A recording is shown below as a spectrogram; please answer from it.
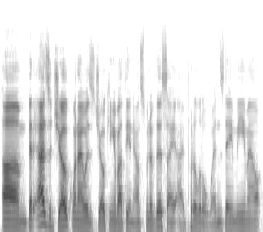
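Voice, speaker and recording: A man's voice: medium pitch, fairly even intonation, quick pace, fairly bright tone, clear, resonant tone. A man casting an esports stream, trading joking, teasing banter with his co-host. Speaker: esports caster. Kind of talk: casual esports commentary.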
